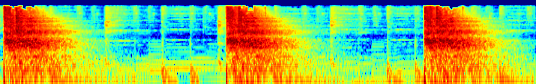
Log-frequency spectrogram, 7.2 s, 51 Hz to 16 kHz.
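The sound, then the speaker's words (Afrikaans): Three sharp handgun shots from target shooting at a shooting range, fired at 15-metre targets. Each shot is a loud, abrupt bang with a long fading tail, spaced roughly three seconds apart. “Daar is teiken mannetjies hier, so ons gaan punte skiet.”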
